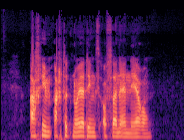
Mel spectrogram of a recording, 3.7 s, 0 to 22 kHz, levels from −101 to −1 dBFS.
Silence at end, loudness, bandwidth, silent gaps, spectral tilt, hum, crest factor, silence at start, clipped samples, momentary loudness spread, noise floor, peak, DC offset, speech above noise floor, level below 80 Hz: 0.65 s; -20 LUFS; 15 kHz; none; -6 dB/octave; none; 20 dB; 0.6 s; under 0.1%; 7 LU; -71 dBFS; -2 dBFS; under 0.1%; 51 dB; -54 dBFS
